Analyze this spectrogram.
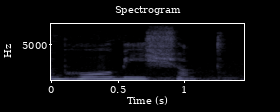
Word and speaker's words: ভবিষ্যৎ: তাহলে উচ্চারণটা হবে ভো বিষৎ।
